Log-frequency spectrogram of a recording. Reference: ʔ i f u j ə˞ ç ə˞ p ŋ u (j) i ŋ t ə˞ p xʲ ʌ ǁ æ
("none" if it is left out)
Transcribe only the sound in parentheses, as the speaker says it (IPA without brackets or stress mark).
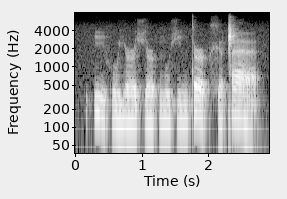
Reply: ç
